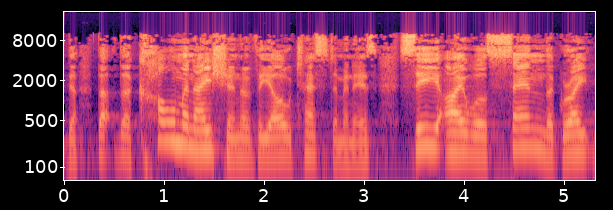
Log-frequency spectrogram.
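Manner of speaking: fervent preacher building to a peak; preaching at full force. Acted. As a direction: lift it and press every phrase home. Preaching the Malachi verses loudly.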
